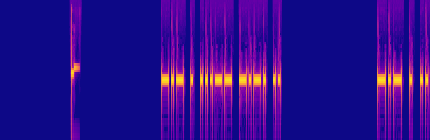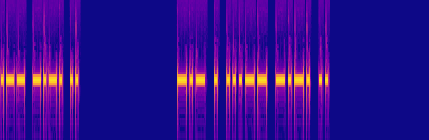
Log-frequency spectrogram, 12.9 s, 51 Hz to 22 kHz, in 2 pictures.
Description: Morse code, heard as a keyed tone, about 28 wpm, 700 Hz. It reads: KE3CI KE3CI KE3CI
